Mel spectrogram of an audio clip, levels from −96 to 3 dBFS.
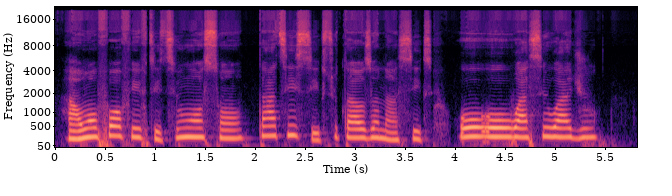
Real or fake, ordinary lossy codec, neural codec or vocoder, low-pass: real; none; none; none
